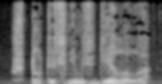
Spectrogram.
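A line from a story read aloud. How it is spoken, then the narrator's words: Whisper. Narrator (Russian): прошептал Гарри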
